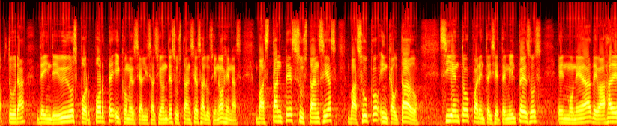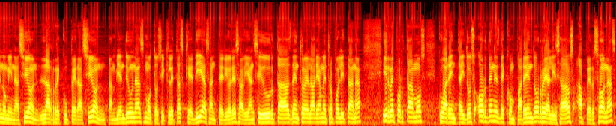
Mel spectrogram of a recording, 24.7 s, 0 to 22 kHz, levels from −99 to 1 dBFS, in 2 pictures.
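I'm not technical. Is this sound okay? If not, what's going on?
No. From start to finish there's a buzz at about 50 per second, from a resampler restarted on every 20 ms block. Unlike mains hum, it disappears whenever the sound goes quiet.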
